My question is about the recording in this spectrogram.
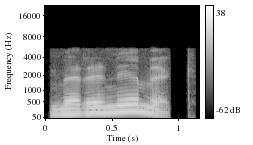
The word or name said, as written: metonymic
